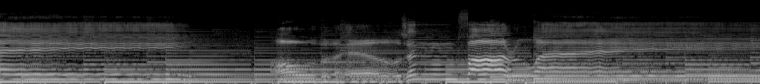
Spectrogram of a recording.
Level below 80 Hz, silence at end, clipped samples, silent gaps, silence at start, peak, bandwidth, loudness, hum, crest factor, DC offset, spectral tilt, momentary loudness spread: -44 dBFS; 0 s; under 0.1%; none; 0 s; -6 dBFS; 11.5 kHz; -24 LUFS; none; 18 dB; under 0.1%; -6 dB/octave; 8 LU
